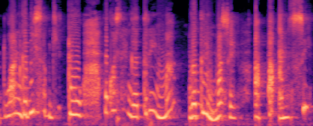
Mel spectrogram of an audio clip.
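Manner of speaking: high, loud, stubborn protest; angry refusal. Retold or imitated. Venting at God while at work, angry refusal. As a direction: act out a fed-up rant. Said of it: "Saya marah-marah".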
